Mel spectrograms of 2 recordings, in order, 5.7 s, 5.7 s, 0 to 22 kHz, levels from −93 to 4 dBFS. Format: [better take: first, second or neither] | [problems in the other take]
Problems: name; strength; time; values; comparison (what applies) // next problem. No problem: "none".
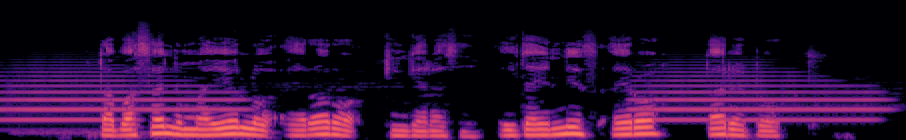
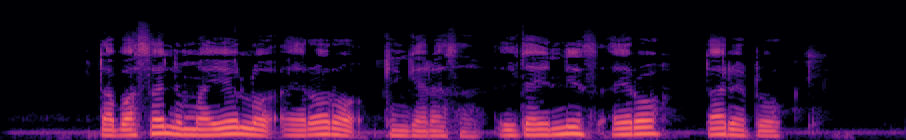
second | noise reduction (classical method Wiener filter)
